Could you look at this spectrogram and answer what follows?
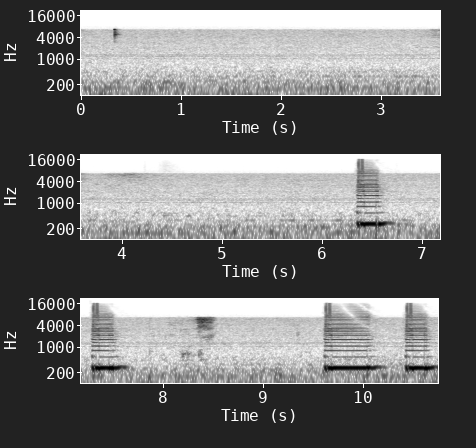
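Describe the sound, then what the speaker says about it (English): A steady engine rumble runs underneath as a truck horn in American Truck Simulator honks five times, short tonal blasts, some in close pairs, loud over the drone. "that honked our horn"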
